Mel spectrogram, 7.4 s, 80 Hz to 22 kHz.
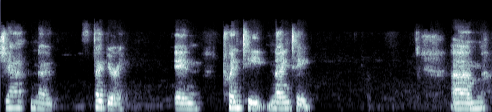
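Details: Woman who had a stroke after surgery in 2018, aged 44, lost her speech, and now lives with post-stroke aphasia.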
